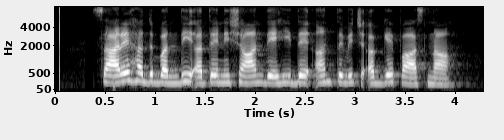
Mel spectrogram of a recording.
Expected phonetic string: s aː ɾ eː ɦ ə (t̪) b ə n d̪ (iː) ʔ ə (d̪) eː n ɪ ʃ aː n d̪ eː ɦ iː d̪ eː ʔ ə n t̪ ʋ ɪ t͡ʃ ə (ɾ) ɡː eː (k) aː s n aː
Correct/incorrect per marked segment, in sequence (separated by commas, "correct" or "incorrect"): incorrect, correct, incorrect, incorrect, incorrect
